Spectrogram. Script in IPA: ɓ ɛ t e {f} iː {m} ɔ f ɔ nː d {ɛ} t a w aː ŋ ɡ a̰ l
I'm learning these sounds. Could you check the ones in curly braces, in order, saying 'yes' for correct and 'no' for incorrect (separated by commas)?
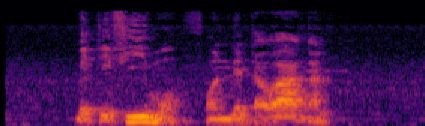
yes, yes, yes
